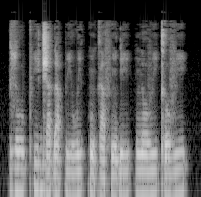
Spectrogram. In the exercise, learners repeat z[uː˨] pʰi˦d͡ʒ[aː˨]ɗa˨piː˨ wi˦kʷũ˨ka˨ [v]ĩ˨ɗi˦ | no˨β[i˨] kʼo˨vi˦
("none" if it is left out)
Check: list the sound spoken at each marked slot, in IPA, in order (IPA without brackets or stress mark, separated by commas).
uː˨, a˨, f, i˨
